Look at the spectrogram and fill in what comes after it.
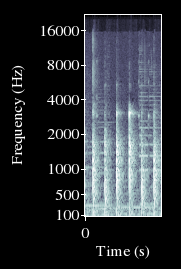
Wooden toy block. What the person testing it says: I can knock it and it sounds different this is a real um wooden block here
